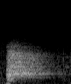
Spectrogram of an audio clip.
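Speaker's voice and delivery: quick breathy laugh; a short, unvoiced burst of a laugh. Boy laughs at dog's reaction.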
